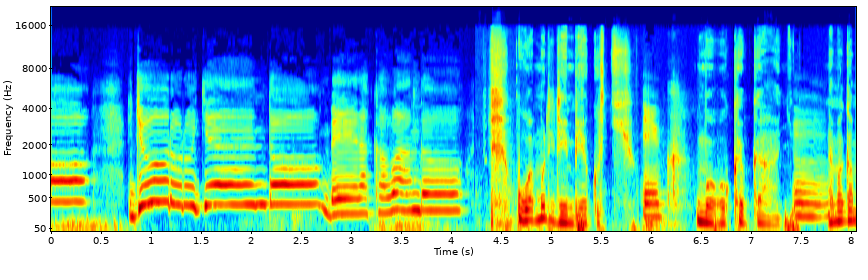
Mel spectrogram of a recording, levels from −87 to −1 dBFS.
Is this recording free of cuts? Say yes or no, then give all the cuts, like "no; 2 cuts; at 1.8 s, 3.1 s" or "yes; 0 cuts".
no; 1 cut; at 4.3 s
